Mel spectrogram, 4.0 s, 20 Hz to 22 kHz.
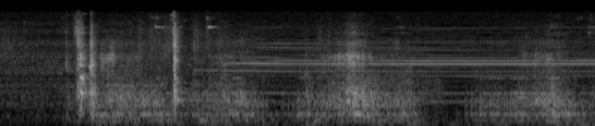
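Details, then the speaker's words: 1976 squarebody farm truck, sat 20-30 years in a field, first crank attempt on a used donated battery: labored, slow, uneven starter whir with no firing; battery too weak, jump pack to be added. "So we're using a battery that a subscriber donated, and I put it on the charger, but that doesn't mean it's a great battery because it's a used battery."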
